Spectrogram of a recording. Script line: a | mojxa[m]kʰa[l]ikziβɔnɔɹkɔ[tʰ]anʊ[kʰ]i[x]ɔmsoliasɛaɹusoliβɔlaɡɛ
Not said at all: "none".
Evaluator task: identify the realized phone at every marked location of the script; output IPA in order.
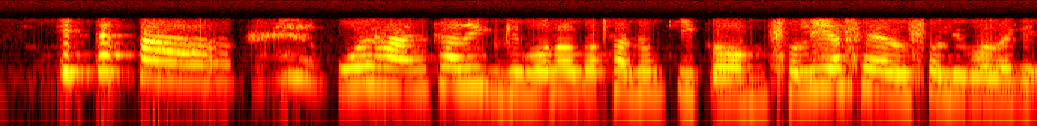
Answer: ŋ, ɹ, tʰ, k, k

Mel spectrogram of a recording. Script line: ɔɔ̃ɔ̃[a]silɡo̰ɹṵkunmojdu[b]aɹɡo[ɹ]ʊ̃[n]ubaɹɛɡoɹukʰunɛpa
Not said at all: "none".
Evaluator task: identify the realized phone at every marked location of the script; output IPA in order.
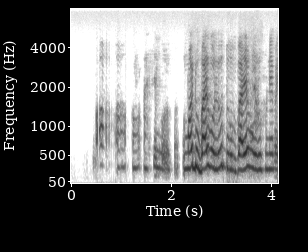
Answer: a, b, l, d

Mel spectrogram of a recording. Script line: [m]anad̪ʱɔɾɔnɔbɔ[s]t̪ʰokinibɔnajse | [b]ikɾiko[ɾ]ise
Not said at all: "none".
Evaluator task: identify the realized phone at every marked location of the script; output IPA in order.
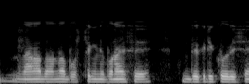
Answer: n, s, b, ɾ

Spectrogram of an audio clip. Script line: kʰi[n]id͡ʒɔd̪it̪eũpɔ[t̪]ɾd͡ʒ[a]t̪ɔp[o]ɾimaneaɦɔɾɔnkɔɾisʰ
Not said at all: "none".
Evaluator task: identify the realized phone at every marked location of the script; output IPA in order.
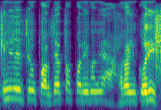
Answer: n, none, a, ɔ

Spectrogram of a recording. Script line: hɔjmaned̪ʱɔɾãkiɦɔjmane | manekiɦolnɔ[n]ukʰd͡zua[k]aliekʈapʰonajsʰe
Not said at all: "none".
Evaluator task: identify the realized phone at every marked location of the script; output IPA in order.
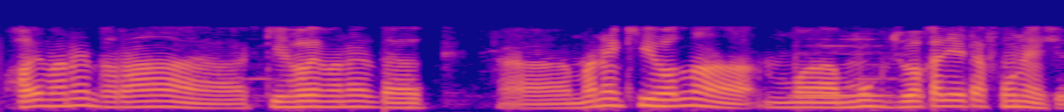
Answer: m, k

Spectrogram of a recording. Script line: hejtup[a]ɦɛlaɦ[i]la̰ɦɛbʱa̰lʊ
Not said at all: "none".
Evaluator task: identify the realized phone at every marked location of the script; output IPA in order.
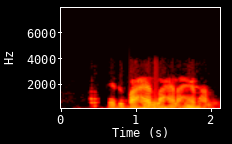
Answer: a, ɛ

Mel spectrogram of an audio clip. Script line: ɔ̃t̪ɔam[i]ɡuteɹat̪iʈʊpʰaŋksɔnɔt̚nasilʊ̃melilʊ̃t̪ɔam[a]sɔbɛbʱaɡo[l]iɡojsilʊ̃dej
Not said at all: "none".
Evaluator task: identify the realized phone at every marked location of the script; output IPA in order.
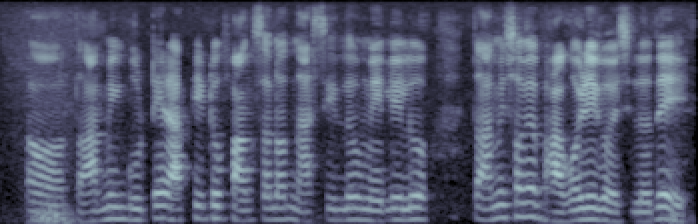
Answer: i, i, ɹ

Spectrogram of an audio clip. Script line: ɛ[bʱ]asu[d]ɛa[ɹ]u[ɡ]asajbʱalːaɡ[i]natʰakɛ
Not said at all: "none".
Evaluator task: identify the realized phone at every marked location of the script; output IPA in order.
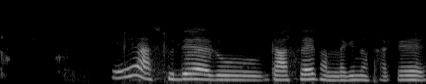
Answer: none, d, ɹ, ɡ, i

